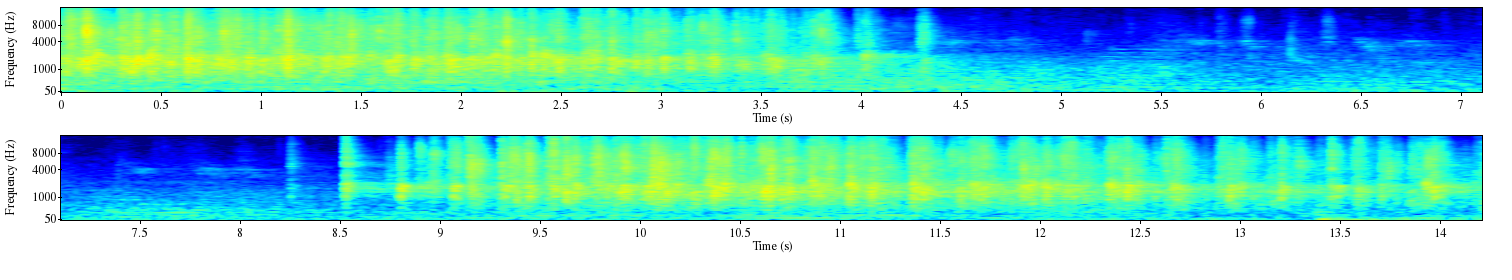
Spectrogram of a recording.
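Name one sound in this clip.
An audience claps and applauds outdoors.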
